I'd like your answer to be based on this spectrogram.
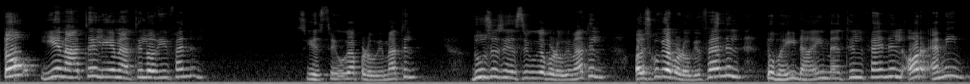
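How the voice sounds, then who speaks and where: With a high voice and lively intonation, an Indian woman teaches chemistry at the board. She moves slowly step by step, repeats the important terms, and answers the questions she puts to the class.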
